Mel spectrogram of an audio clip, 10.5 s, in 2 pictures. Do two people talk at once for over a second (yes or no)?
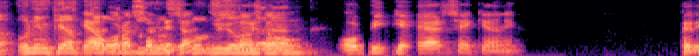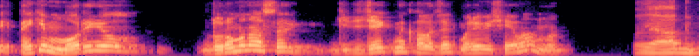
yes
